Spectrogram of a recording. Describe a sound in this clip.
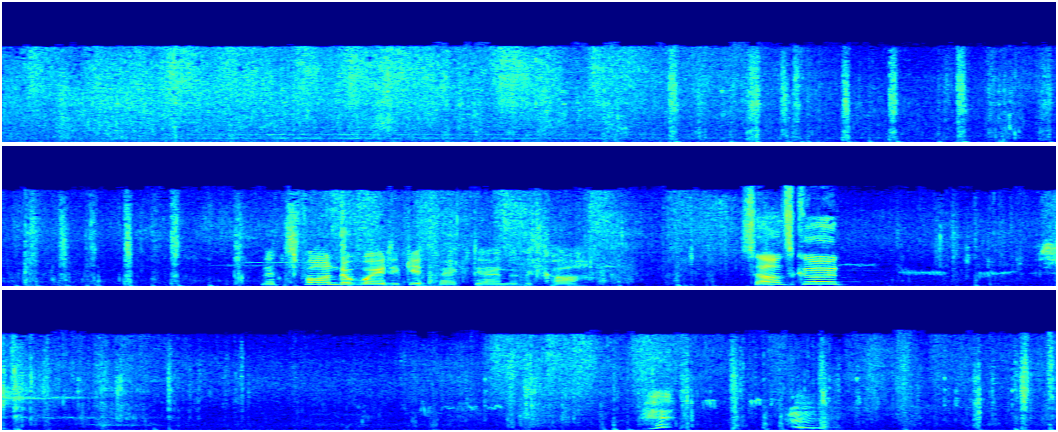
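Footsteps run over grass and stone.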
